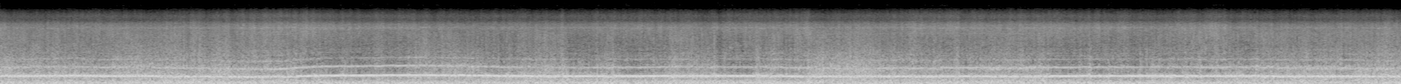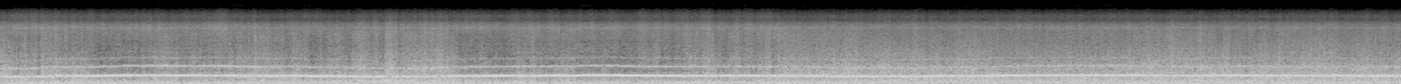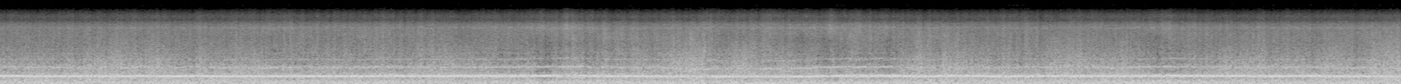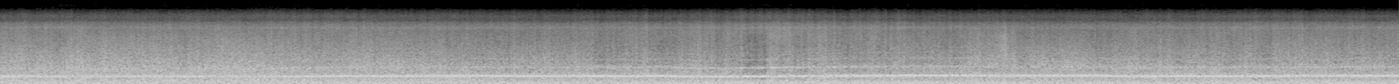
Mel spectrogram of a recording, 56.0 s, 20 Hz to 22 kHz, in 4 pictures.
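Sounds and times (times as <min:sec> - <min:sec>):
drone motors whining: 0:00.0 - 0:56.0
strong wind rushing: 0:00.0 - 0:56.0.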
